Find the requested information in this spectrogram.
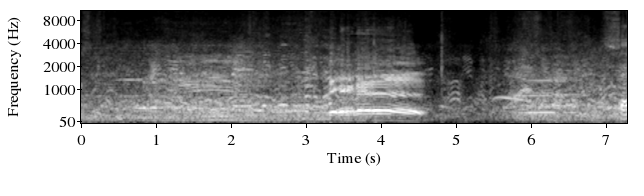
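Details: Sahiwal bull calves at a Tuesday cattle market in Kurigram, Bangladesh, 3 March: a loud, deep, harmonic moo swells in the middle and then cuts off, with more lowing and market chatter around it.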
